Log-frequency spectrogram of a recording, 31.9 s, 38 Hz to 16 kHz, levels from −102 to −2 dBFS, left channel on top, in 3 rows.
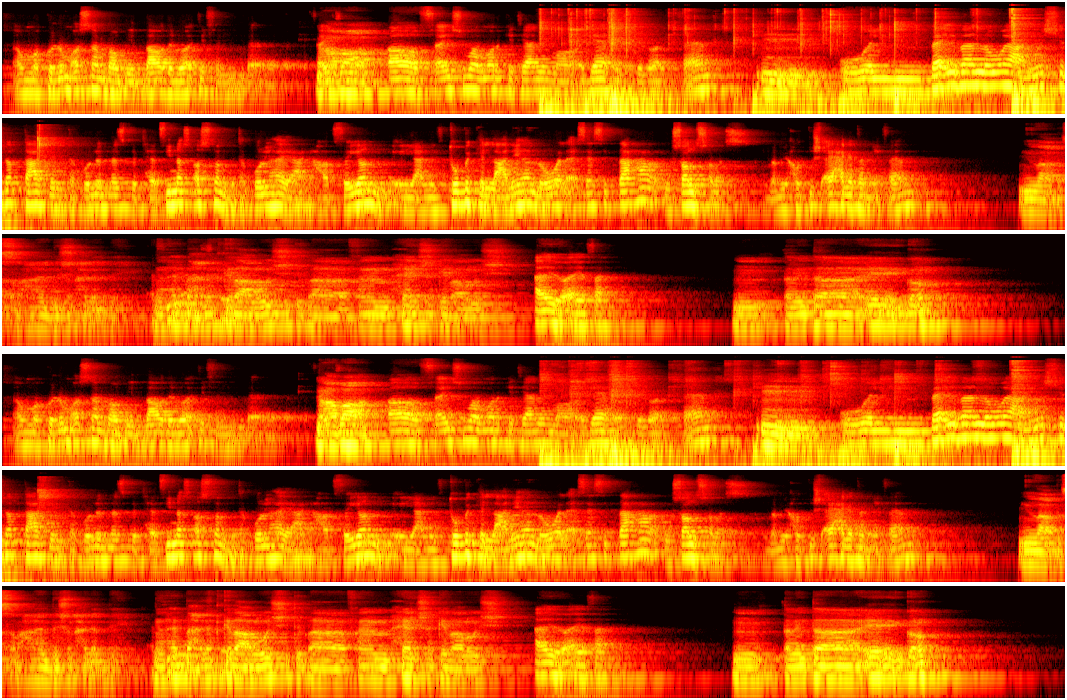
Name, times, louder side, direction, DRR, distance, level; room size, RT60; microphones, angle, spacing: voice 1, 0.1-7.1 8.4-19.8 22.9-23.6 26.6-27.4, left 2 dB, 15° left, 7 dB, 0.5 m, -29 dB
voice 2, 3.1-3.7 7.5-8.3 20.8-26.2 28.6-30.5, right 3 dB, 60° right, 5 dB, 0.6 m, -29 dB
sound 1, 5.3-6.4 6.7-6.9 7.2-10.2 11.0-11.1, left 2 dB, 75° left, 1.0 m, -32 dB
10.5 x 4.4 x 4.3 m, 1.3 s
head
